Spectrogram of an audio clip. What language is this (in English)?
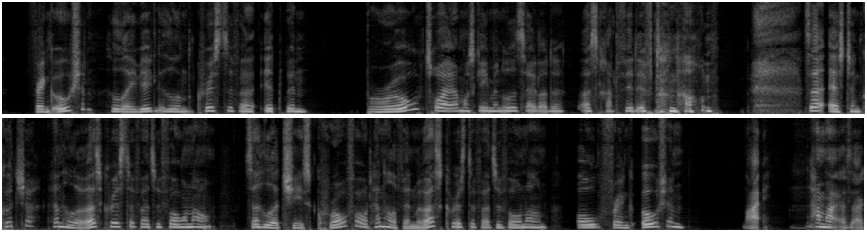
Danish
